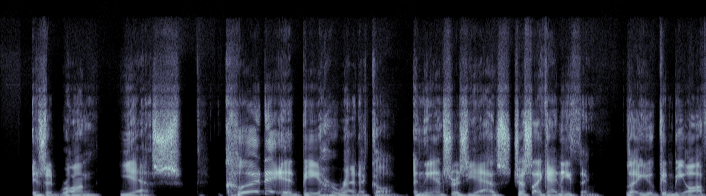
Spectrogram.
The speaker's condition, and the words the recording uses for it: None; typical speech.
